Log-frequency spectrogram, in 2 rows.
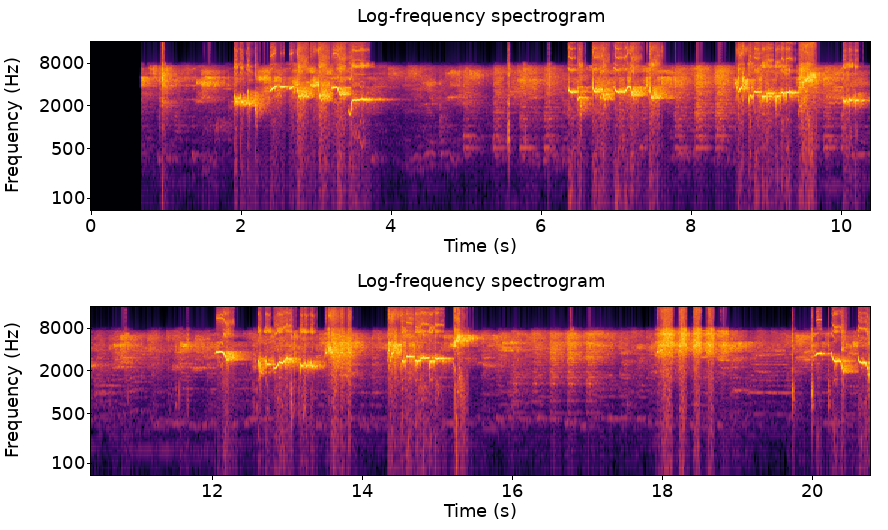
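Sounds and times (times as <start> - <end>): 
greater green leafbird singing: 1.4 - 4.2, 4.8 - 7.9, 8.6 - 16.0, 19.8 - 20.7.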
